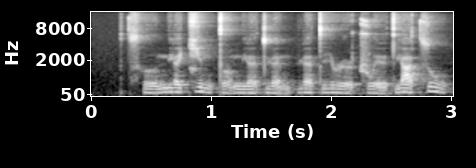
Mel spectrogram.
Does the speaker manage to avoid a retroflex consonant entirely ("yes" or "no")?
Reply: no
